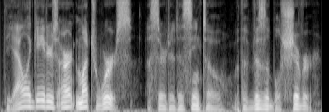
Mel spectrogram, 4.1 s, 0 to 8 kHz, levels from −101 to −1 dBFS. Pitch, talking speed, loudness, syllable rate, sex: 105 Hz, 160 wpm, -19 LUFS, 6.1 syllables/s, male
